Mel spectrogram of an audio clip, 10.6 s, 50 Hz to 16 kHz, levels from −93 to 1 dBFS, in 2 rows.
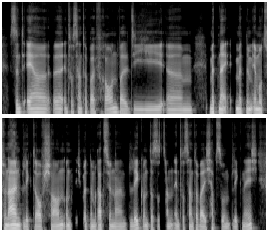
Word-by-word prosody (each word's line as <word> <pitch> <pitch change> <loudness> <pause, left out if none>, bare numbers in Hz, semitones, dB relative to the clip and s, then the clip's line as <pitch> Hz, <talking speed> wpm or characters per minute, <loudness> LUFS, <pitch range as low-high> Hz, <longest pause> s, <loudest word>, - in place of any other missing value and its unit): sind 125 +1 -2
eher, 120 0 +4
äh, 120 -1 +1
interessanter 120 0 -4
bei 105 -1 -1
Frauen, 115 +5 -1
weil 105 -1 0
die, 100 -2 -2
ähm, 100 -1 -1 0.3
mit 120 +1 +2
'ner 110 -2 +5 0.2
mit 115 -2 +1
'nem 110 - +3
emotionalen 110 +1 +6
Blick 95 0 -5
drauf 95 -2 0
schauen 100 +4 +1
und 105 -2 -4
nicht - - -17
mit - - -5
'nem 95 - -1
rationalen 95 -3 -2
Blick. 105 +8 0
Und 105 -1 -4
das 95 0 -4
ist 100 - -10
dann 95 - -4
interessanter, 100 +1 -4
weil 90 -3 +2
ich 90 - -4
hab 125 +1 -6
so 95 - -3
'n 85 -1 -5
Blick 90 0 -8
nicht. 125 +7 -2
105 Hz, 200 wpm, -25 LUFS, 95-120 Hz, 0.3 s, emotionalen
